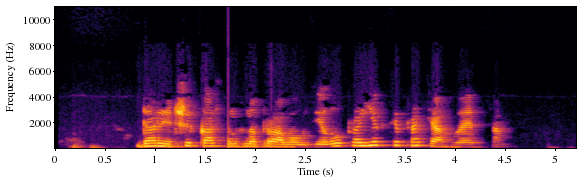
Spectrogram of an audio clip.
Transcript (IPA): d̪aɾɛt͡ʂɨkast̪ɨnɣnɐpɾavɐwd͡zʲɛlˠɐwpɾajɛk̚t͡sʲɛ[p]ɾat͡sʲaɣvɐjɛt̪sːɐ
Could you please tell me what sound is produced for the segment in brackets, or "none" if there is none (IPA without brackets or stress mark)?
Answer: p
